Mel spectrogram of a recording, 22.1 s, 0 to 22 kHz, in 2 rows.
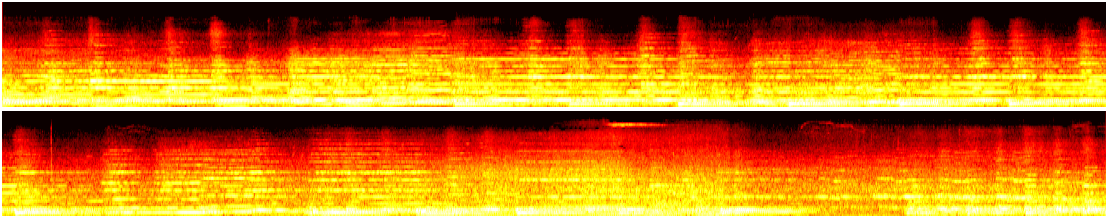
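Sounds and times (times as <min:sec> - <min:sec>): orchestral string music: 0:00.0 - 0:22.0.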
